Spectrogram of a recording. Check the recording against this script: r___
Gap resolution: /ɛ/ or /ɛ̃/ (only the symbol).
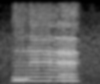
ɛ̃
